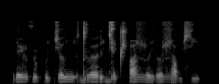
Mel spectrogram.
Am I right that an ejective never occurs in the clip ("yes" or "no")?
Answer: no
